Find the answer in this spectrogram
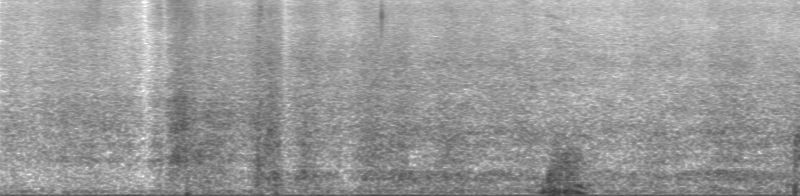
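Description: Hands rubbing and brushing over the felt of a stiff top hat held close to the microphone, a few soft rustles, with a brief low sound about four seconds in.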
